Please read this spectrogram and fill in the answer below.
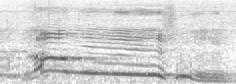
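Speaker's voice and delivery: high, drawn-out imitation of crying; slow mock sob, held high; mock weeping. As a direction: stretch it into a hammed-up wail. Preacher mimics man bursting into tears.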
